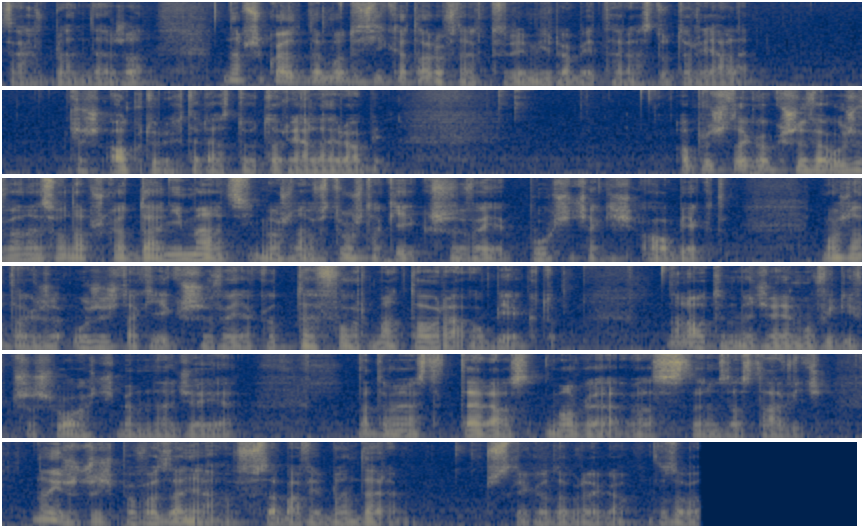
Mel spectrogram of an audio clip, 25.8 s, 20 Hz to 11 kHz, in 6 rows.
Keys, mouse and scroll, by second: 0.9 click, 1.2 middle click, 1.3 click, 1.4 middle click, 1.5 click, 1.6-3.5 middle drag, 6.7-8.6 right drag, 14.9-17.5 middle drag.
